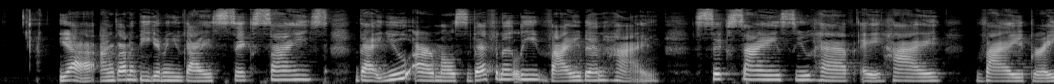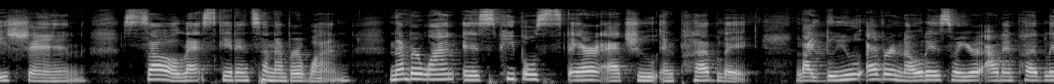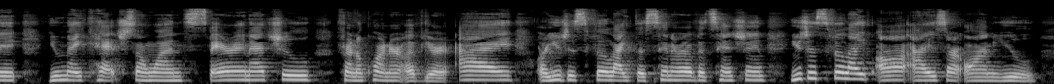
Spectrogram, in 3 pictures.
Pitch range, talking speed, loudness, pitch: 175-210 Hz, 150 wpm, -18 LUFS, 190 Hz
